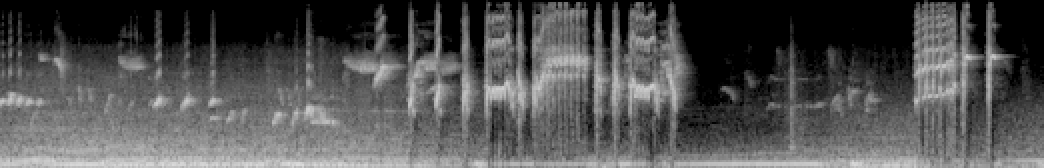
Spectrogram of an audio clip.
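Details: Orange-headed thrush singing a lively tutor song: high whistled notes and short slurred phrases mixed with harsh, buzzy broadband bursts, over a steady low hum.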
